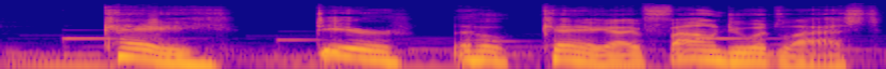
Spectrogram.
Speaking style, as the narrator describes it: she exclaimed

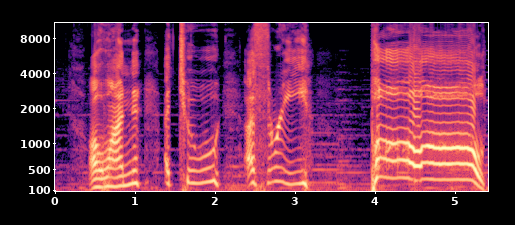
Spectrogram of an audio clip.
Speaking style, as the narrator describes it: shouted

